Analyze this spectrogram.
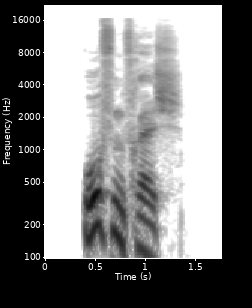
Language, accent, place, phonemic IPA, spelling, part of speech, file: German, Germany, Berlin, /ˈoːfn̩ˌfʁɪʃ/, ofenfrisch, adjective, De-ofenfrisch.ogg
- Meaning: oven-fresh (freshly baked)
